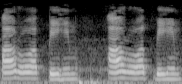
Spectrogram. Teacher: تو نون ساکن کے بعد را کی مثال ہے، تو اس میں بھی آپ بالکل غنہ نہیں کریں گے، غنہ کے بغیر پڑھیں گے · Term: ادغام بغیر غنہ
